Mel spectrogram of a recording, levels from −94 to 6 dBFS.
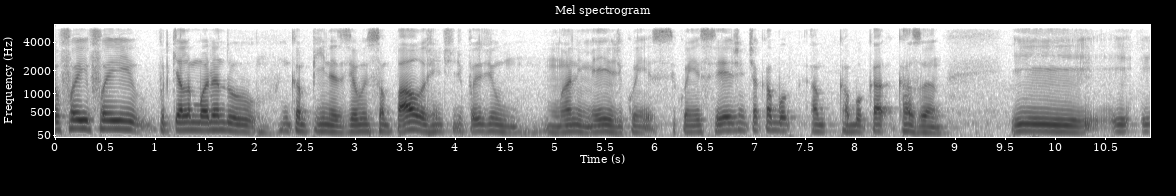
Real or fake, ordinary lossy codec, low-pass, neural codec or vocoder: real; none; 5.4 kHz; none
